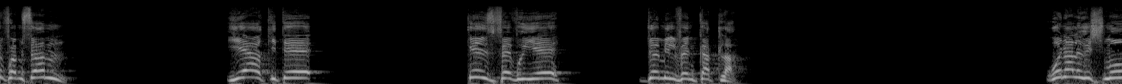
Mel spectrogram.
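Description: A man speaks into a close microphone with animation, in short bursts with pauses.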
